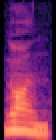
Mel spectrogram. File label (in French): "nuan4", chinois; Cours-de-Chinois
